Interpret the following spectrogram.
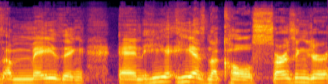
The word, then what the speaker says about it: Scherzinger: And he has Nicole Scherzinger. Is that how you say it? Yeah, Scherzinger.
